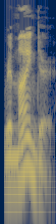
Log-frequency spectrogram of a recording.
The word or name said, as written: reminder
